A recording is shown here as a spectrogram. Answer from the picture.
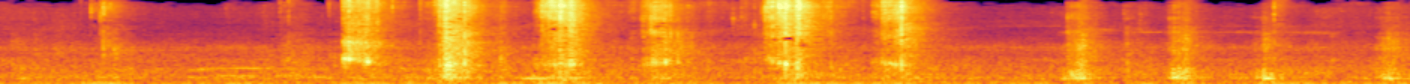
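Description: Close-miked mukbang eating of rujak cingur: a quick run of loud, sharp biting and chewing sounds starting about two seconds in, easing to softer, spaced-out chews near the end.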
